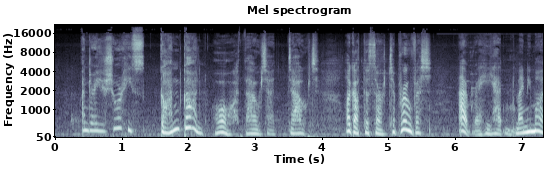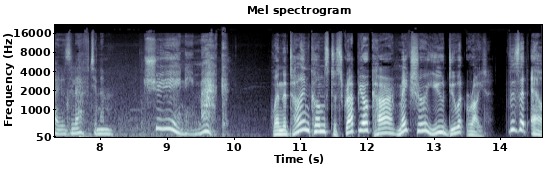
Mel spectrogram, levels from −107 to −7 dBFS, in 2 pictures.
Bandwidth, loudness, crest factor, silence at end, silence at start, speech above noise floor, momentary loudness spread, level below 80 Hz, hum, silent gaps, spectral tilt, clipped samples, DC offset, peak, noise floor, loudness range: 18 kHz; -22 LUFS; 18 dB; 0 s; 0.25 s; 39 dB; 11 LU; -54 dBFS; none; none; -5 dB/octave; under 0.1%; under 0.1%; -4 dBFS; -60 dBFS; 4 LU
